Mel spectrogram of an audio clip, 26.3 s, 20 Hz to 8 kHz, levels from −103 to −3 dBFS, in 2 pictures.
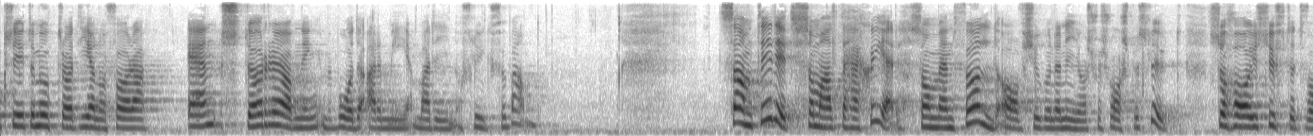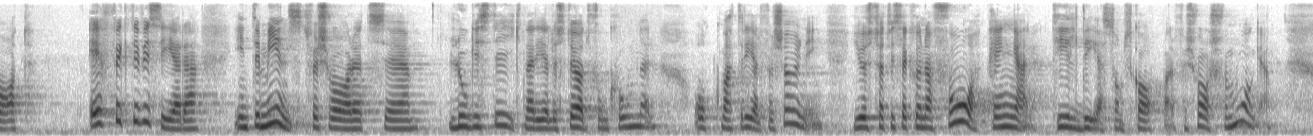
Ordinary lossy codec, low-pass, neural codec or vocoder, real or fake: none; 7.2 kHz; none; real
